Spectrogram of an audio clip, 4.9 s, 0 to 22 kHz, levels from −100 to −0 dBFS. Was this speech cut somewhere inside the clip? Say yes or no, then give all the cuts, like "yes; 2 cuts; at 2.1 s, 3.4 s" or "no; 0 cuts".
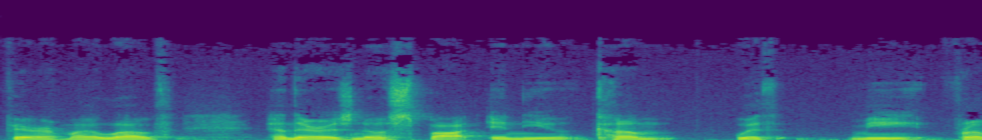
no; 0 cuts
